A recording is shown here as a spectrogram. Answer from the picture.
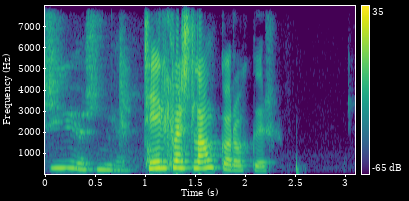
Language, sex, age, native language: Icelandic, female, 18-19, Icelandic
